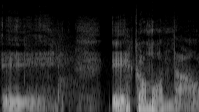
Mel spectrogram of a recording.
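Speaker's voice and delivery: put-on slow, drawn-out Jamaican accent. Imitating a character from a film for another speaker: Live and Let Die Jamaican accent. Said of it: "That's Jamaican".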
